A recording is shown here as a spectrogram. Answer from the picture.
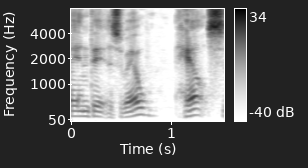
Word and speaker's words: Hertz: Hertz has got a Z sound at the end that sounds like S.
